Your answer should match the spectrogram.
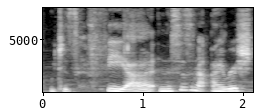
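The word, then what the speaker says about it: Fiadh: But once you know the pronunciation is just Fia and that D and H are silent, I think it's super cute and pretty straightforward.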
